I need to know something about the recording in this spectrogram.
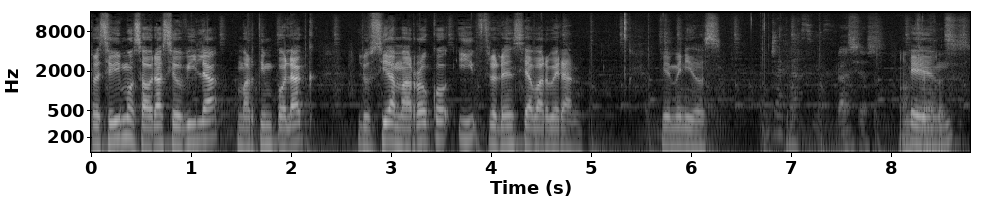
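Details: Adult male radio host; typical speech.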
